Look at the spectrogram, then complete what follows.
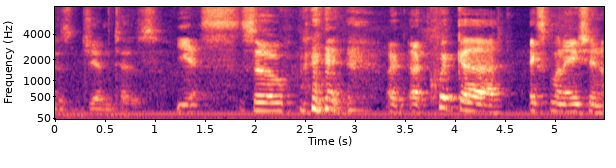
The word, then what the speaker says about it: Gentes: And so the word Gentes in Latin is pronounced Gentes. I know that Uli, the creator, is German, and he pronounces it Gentes, so I guess you can pronounce it however you like, as long as it's one of those couple, right?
